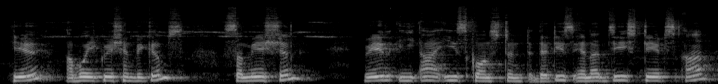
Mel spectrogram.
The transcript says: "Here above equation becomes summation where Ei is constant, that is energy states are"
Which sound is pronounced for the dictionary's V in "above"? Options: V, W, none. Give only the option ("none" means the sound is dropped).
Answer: none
